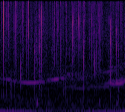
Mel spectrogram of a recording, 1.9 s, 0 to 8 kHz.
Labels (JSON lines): {"label": "biophony", "recorder": "SoundTrap 300"}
